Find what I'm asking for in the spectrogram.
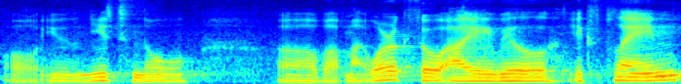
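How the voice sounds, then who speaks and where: A man with a Korean accent speaks at a fairly slow pace and a medium pitch, with noticeable background noise. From South Korea. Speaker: ceramic artist. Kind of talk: artist talk. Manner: halting, many fillers.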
